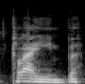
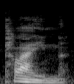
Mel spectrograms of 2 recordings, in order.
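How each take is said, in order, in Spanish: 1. La b se pronuncia. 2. La b es muda. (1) "no es climb" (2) "es climb"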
